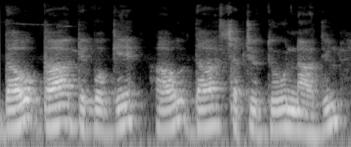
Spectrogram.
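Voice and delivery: normal talking voice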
